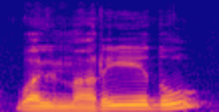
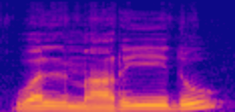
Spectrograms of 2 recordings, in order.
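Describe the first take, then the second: The two takes are said the same way.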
